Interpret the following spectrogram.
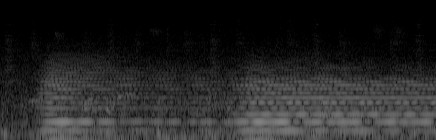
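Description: Ableton's Bright Filterless Sweep Pad synth preset holding one faint, sustained note rich in overtones, starting about half a second in.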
